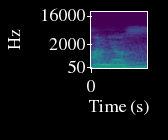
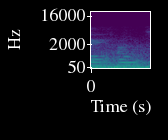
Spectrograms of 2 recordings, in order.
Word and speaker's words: años: ¿Cuántos años tienes? Tengo 14 años.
